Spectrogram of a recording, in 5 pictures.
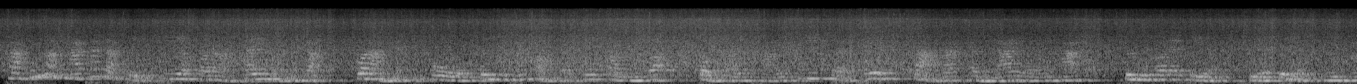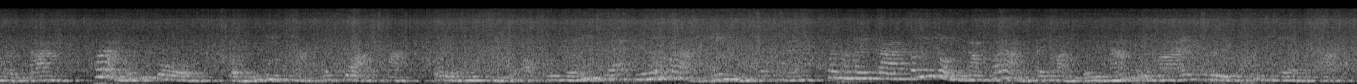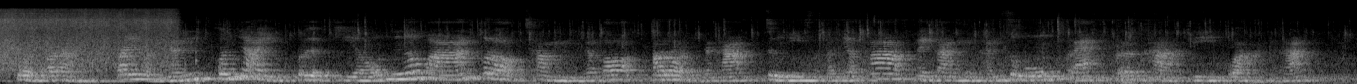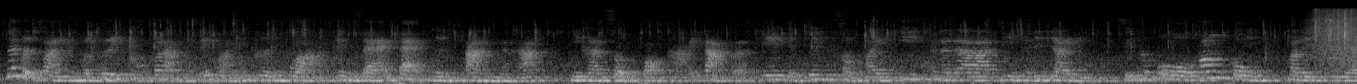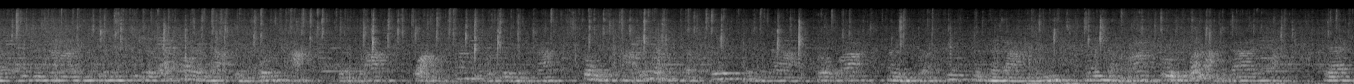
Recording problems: off-mic speech; far
room echo; noticeable; dies away in 0.7 s
rain or running water; loud; throughout; 3 dB below the speech

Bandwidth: 14.5 kHz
